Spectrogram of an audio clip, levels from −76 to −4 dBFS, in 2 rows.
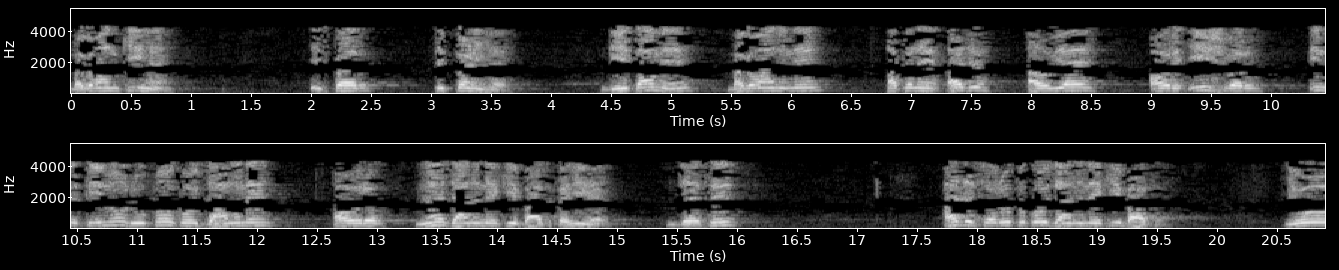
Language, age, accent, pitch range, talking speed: Hindi, 40-59, native, 175-205 Hz, 105 wpm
